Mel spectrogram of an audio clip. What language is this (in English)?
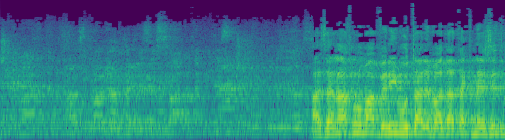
Hebrew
